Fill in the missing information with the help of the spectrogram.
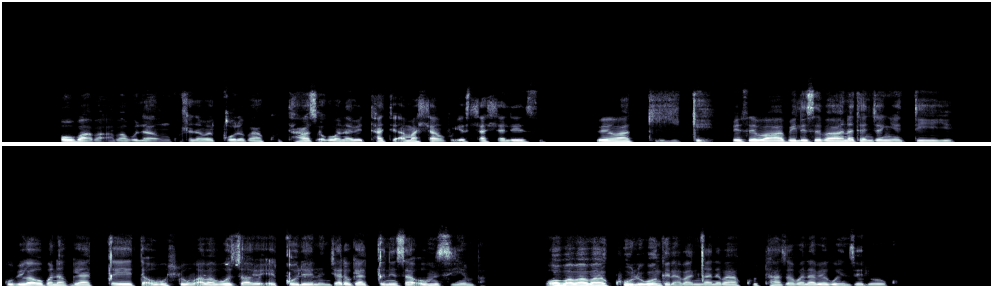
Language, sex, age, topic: North Ndebele, male, 36-49, health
